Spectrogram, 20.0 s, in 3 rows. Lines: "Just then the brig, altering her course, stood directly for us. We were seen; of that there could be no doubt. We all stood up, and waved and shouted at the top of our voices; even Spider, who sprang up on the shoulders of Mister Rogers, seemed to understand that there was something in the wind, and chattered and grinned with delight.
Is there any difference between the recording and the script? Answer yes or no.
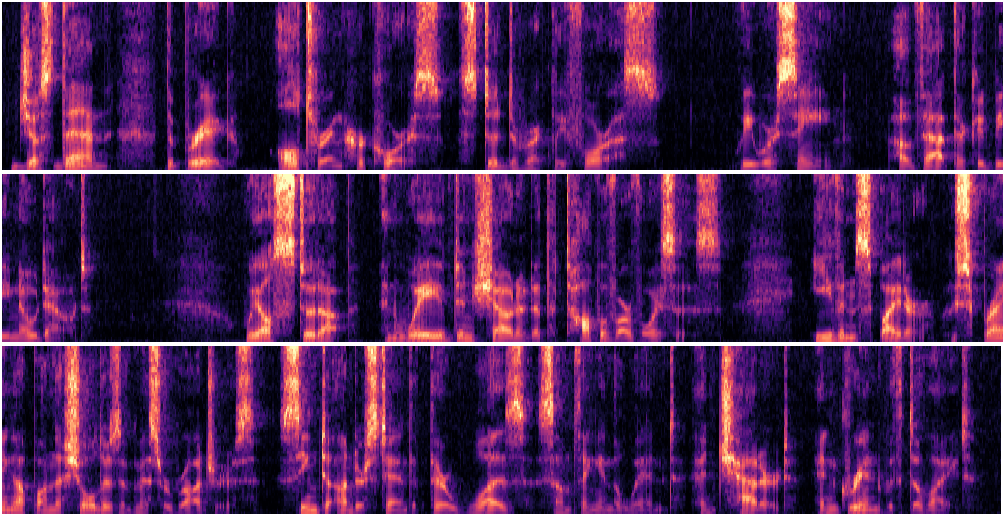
no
